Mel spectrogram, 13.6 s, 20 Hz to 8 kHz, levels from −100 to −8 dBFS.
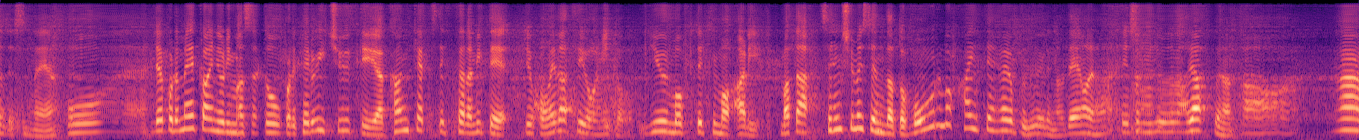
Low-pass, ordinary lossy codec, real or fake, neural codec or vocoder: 7.2 kHz; none; fake; codec, 16 kHz, about 1 kbps, DyCAST, with the encoder's durations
